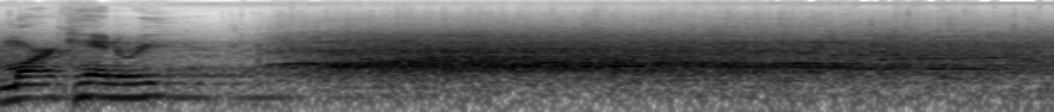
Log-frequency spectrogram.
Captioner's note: audience cheering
